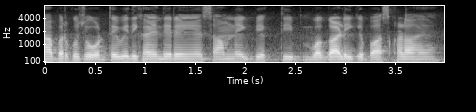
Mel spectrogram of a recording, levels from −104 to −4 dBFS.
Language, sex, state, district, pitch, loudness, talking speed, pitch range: Hindi, male, Uttar Pradesh, Shamli, 115 Hz, -19 LUFS, 270 wpm, 110-120 Hz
